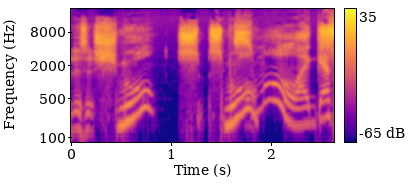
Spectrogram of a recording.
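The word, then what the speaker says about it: Smule: this app on her phone called, is it Shmool? Smool? Smool, I guess Smool. is how you pronounce it.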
